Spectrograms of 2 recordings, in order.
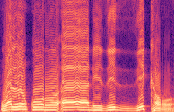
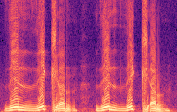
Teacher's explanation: Dan rnya dibaca dengan tipis. Kenapa? Karena sebelum huruf yang dimatikan itu ada huruf kasrah.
